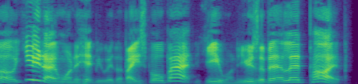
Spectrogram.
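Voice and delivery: high, quick nitpicking character voice; negative nitpicker. Acted. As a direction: correct them fast in an irritating comic voice. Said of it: "they'd probably go".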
